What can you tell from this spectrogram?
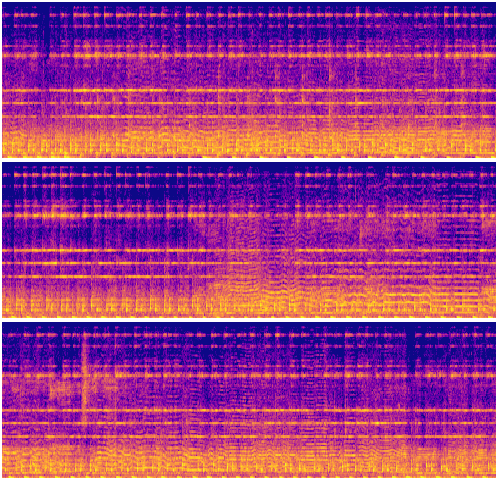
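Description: Puja bells ringing continuously over temple music with a fast, even drum beat of about five strokes a second and a wavering melody, the accompaniment to an arati. The beat is uneven for the first few seconds, then settles.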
